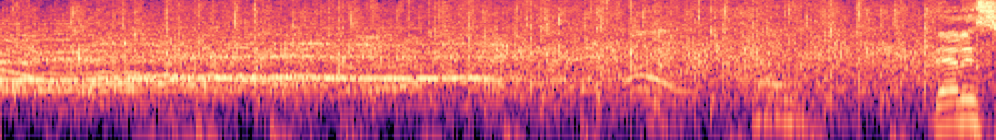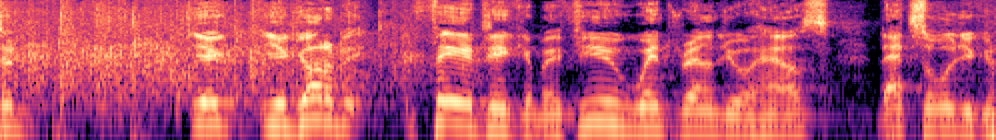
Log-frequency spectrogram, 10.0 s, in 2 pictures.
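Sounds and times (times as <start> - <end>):
crowd cheering and whoops: 0.0 - 4.6
crowd applause: 0.0 - 7.4
speech: 4.7 - 5.3, 5.9 - 9.9.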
